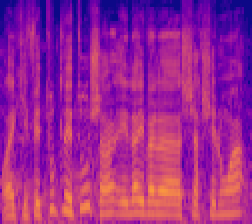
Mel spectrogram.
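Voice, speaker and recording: A man's voice: sits high, a little fast. A man giving emphatic, opinionated live football analysis, often repeating his phrases. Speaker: football co-commentator. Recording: loud stadium crowd behind, outdoors. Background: loud crowd.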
